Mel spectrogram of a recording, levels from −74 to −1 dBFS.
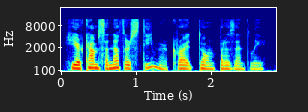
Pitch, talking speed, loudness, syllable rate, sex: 180 Hz, 145 wpm, -20 LUFS, 5.5 syllables/s, female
